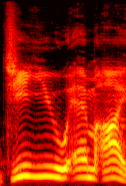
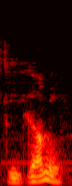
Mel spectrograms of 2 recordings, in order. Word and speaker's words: Gumi: G-U-M-I. Look her up. She's like Hatsune Miku, but not. Nigga, that's Gummy. No, it's pronounced Gumi, because Japanese pronounce are weird.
